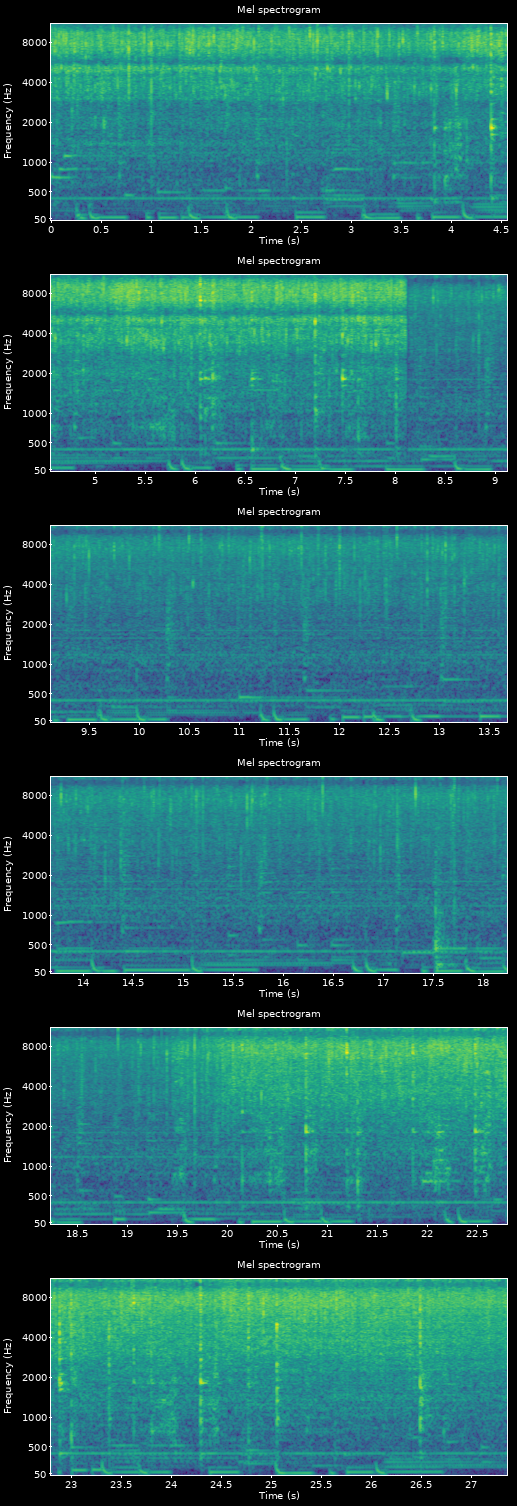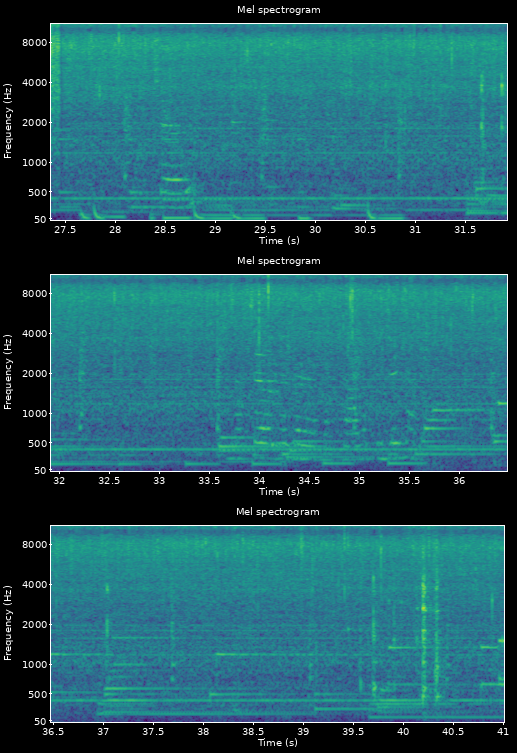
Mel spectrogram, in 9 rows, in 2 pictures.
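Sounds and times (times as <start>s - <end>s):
food sizzling in oil: 0.0s - 41.0s
utensil scraping a pan: 3.8s - 8.2s, 19.3s - 27.4s.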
